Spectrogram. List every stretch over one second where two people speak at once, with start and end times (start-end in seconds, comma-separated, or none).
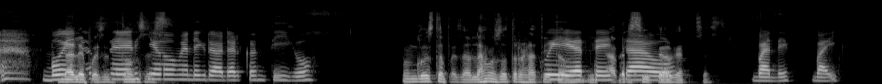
0.6-1.8, 5.4-6.8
